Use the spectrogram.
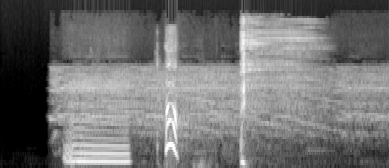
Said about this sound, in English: That's the kid screaming.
